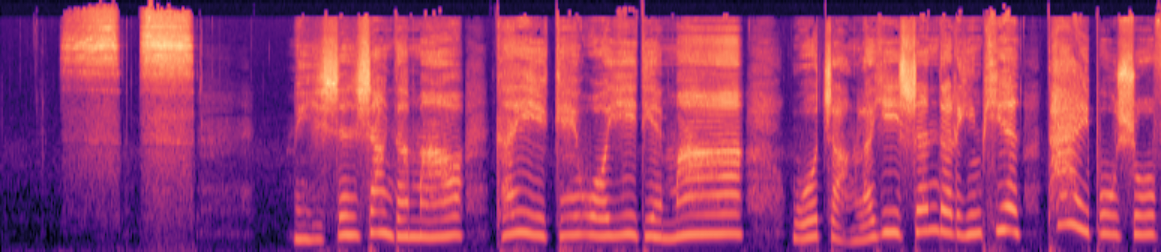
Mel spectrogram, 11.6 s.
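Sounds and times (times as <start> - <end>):
voice imitating a snake's hiss: 0.6 - 2.0
speech: 2.9 - 11.5.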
